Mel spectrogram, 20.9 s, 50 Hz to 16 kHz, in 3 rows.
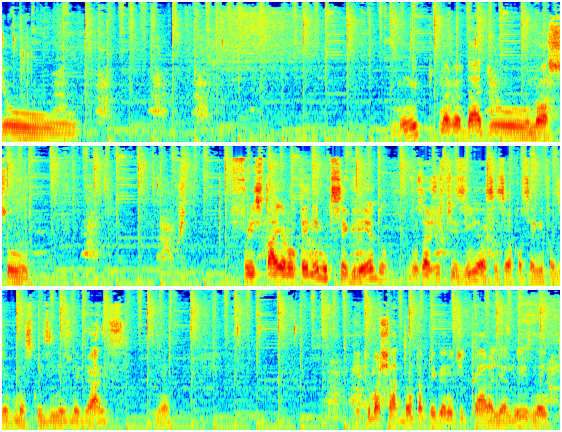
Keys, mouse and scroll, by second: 0.0 click, 8.0 F12, 8.0 Escape, 8.0 click, 8.6 right click, 9.7 middle click.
